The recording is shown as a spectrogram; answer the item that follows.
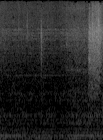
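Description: Faint handling of a plastic piping bag filled with whipped cream: a few soft ticks, then a short rustle near the end, over a low steady hum.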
